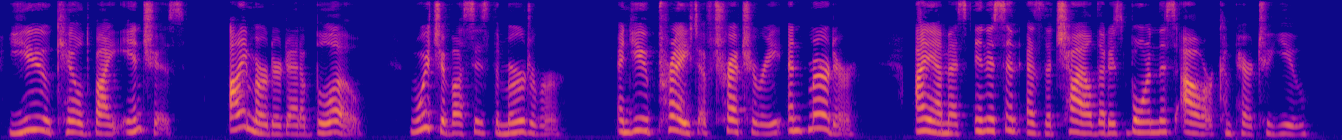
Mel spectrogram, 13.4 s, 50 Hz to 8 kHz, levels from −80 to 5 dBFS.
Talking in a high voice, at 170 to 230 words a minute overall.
No: high, 210 Hz; average, 150 wpm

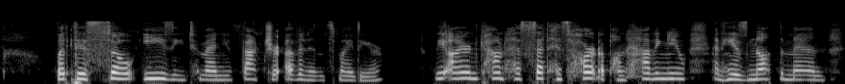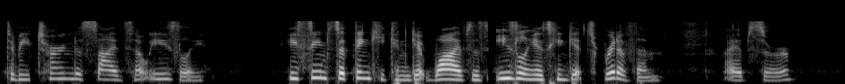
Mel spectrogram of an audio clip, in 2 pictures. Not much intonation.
No: average, 3.8 semitones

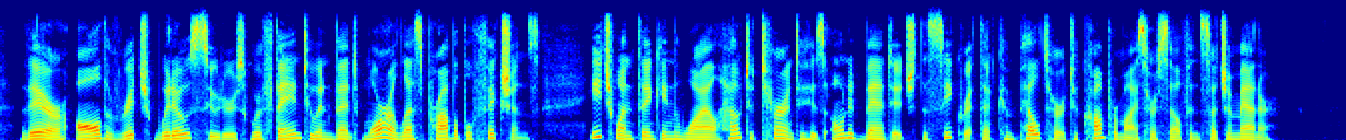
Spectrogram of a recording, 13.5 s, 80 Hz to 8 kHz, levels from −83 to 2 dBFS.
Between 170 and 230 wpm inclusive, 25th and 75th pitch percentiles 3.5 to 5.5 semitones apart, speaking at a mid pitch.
Yes: average, 175 wpm; average, 4.7 semitones; medium, 170 Hz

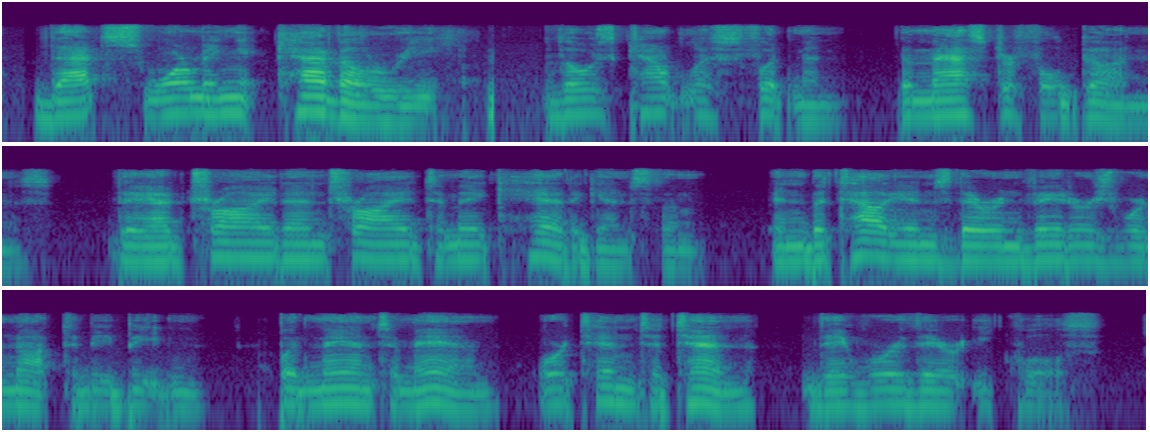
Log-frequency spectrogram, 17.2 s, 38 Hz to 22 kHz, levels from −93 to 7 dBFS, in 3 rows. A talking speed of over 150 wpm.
No: average, 140 wpm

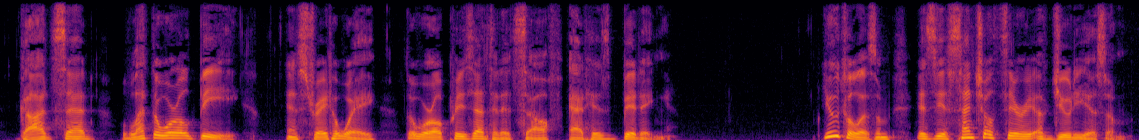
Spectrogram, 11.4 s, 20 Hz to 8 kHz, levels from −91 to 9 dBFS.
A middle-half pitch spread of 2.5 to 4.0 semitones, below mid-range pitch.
No: wide, 5.6 semitones; low, 110 Hz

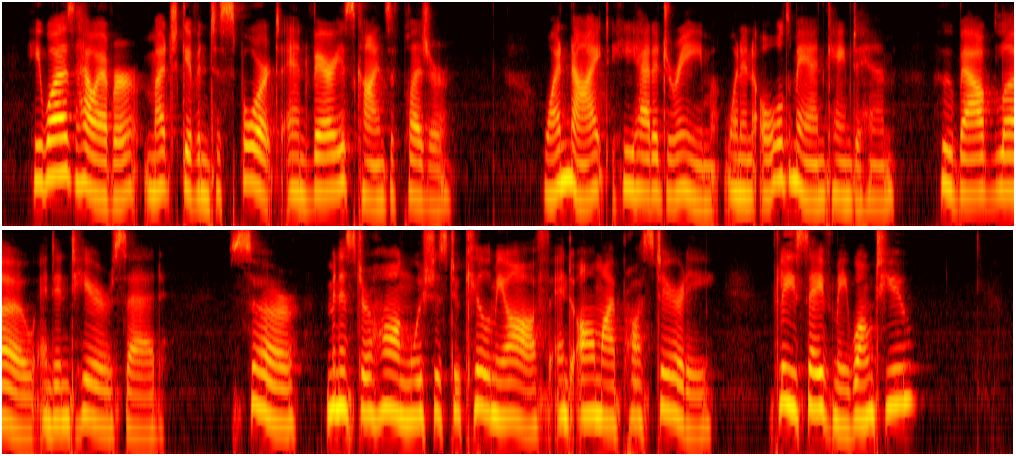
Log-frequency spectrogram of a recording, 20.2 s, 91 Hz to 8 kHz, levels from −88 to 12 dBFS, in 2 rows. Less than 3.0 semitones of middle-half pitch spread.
No: average, 4.0 semitones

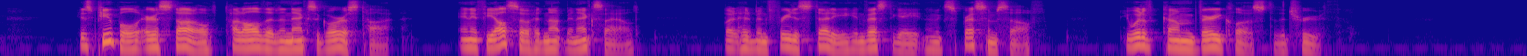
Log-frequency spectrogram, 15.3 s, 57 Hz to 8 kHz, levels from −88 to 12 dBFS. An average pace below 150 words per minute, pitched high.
No: average, 140 wpm; low, 115 Hz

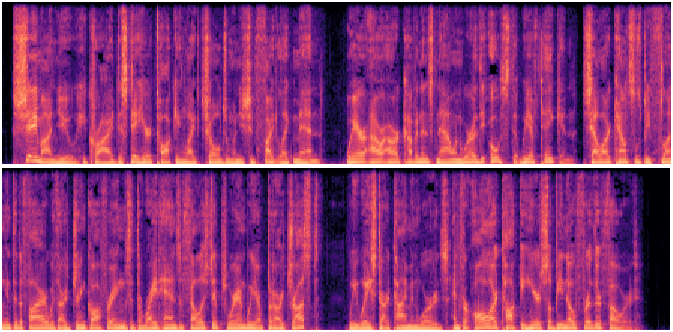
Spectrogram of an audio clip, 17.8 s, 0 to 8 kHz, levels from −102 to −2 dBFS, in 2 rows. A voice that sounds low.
Yes: low, 130 Hz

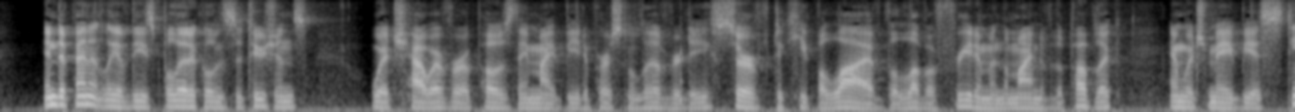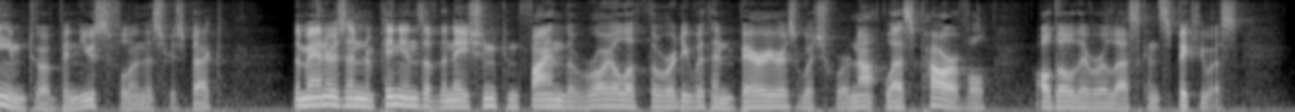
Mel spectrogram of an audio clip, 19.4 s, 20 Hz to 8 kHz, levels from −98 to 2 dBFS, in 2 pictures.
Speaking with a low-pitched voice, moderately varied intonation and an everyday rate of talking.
Yes: low, 110 Hz; average, 4.3 semitones; average, 190 wpm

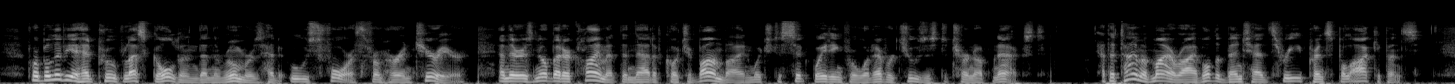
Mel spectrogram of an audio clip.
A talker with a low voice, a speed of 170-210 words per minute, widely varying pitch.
Yes: low, 120 Hz; fast, 205 wpm; wide, 5.9 semitones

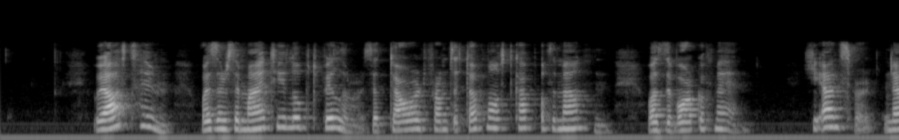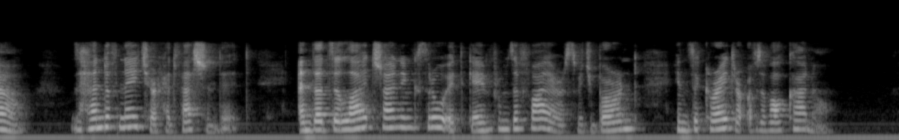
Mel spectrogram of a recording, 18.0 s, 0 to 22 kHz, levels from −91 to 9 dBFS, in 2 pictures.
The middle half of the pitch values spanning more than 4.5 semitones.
No: average, 3.6 semitones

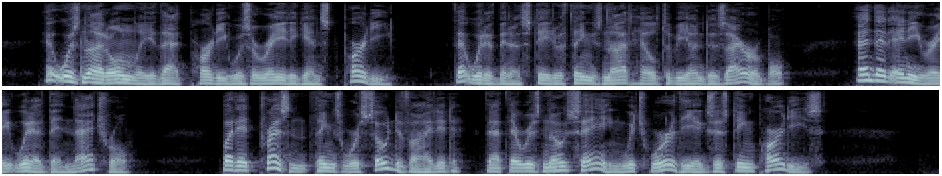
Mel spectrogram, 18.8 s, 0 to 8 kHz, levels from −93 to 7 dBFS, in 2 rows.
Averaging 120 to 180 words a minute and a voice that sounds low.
Yes: average, 155 wpm; low, 105 Hz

